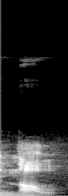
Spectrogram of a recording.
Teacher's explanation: এই নাও শব্দটা যদি বলি তখন ও এর উচ্চারণ কিন্তু স্পষ্ট হলো না। অর্ধেক হলো। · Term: অর্ধস্বরধ্বনি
